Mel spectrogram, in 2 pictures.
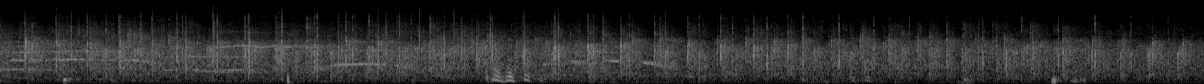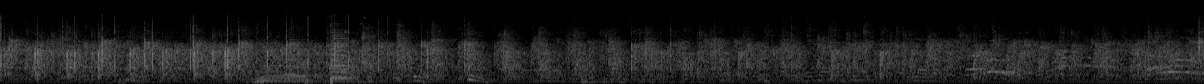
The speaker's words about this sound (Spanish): Fuerte aplauso para Emiliano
